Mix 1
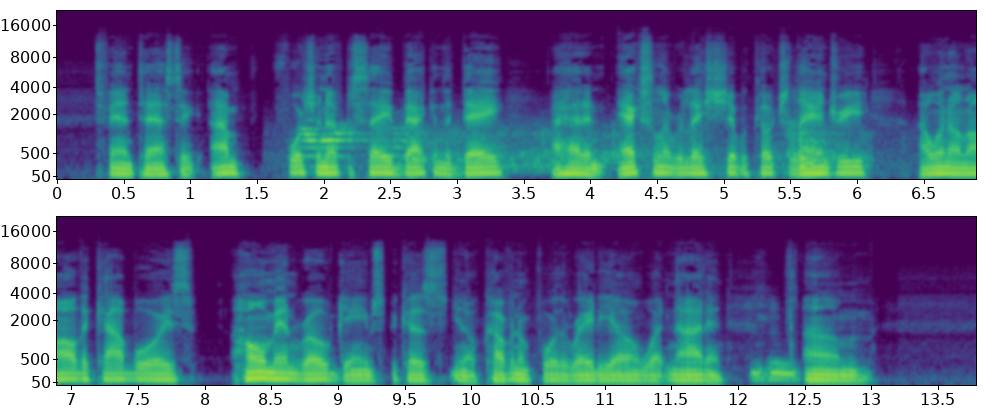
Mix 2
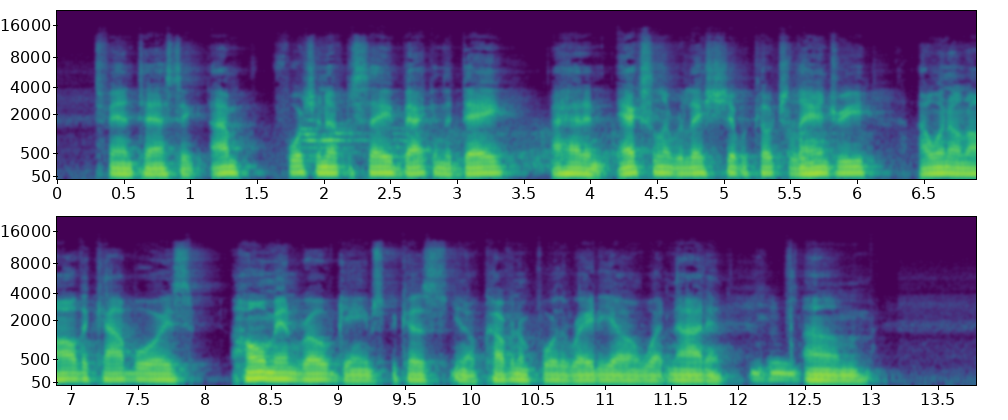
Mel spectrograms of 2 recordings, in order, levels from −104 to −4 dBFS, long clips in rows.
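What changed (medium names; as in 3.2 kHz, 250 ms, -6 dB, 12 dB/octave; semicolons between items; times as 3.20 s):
background -6.0 dB; reverb: on, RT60 0.50 s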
